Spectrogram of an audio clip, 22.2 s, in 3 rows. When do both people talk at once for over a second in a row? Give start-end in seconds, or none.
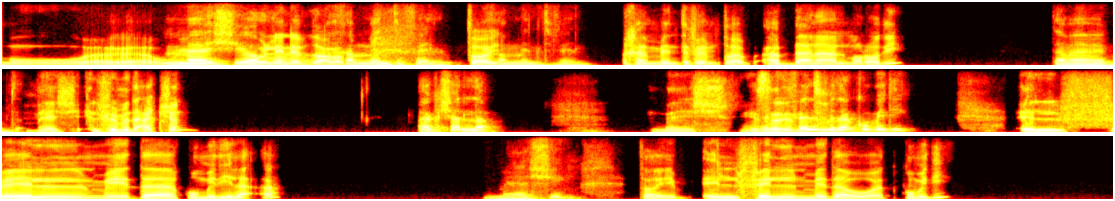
1.0-2.4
